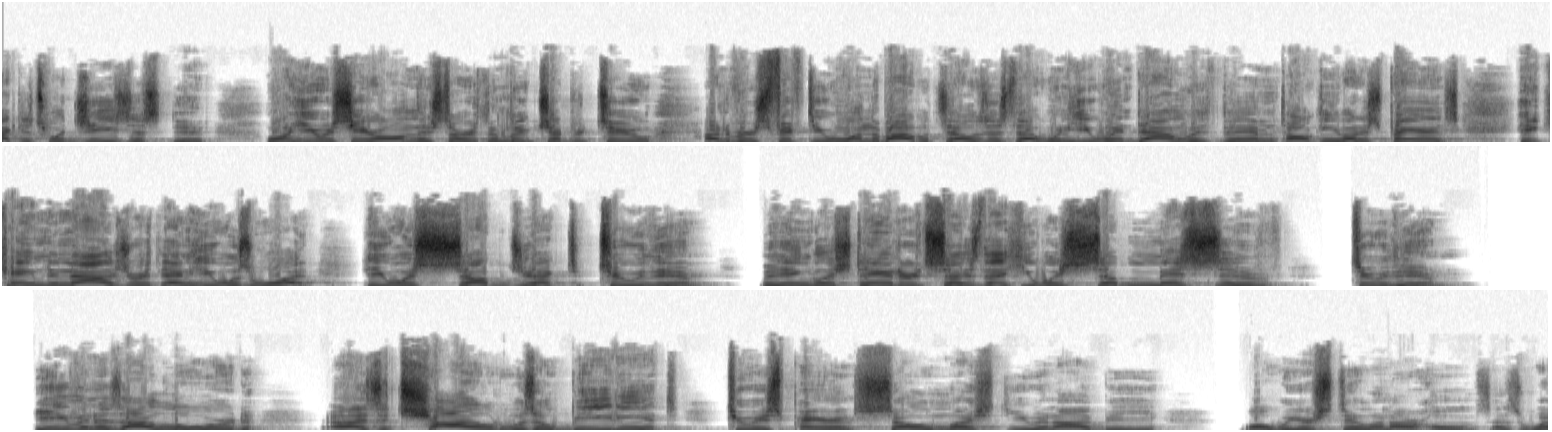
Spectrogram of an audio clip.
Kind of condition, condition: setting, large echoing room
